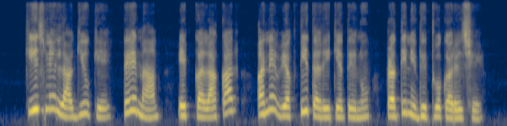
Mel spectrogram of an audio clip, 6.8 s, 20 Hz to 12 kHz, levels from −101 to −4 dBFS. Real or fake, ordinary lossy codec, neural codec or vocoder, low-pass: fake; none; codec, 24 kHz, 3 kbps, HILCodec; 10.8 kHz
